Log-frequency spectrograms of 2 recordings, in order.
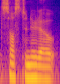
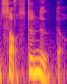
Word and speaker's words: sostenuto: Anyway, so I started looking at Italian terms, and in Italian, the word sostenuto is means supported and sustained.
